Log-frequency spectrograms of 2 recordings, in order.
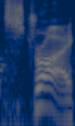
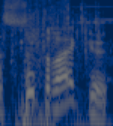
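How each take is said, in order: First: It is said as a plain English word. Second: It is said with Japanese-style added vowels. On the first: "it's just the word strike" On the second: "a more Japanese-sounding word"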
